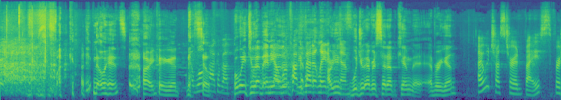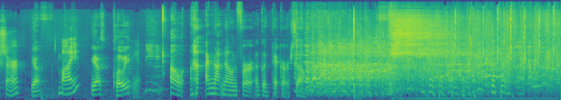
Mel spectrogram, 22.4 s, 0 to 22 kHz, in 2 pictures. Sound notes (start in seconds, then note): 17.1 laughter; 18.7 applause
